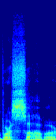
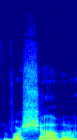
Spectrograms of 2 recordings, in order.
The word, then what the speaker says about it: Warszawa: Apparently, part of my family is from, I think, Warsaw, which I think is properly pronounced Warszawa or something like that.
